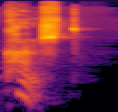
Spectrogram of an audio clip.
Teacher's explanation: на півдні зокрема це дуже характерно для Швейцарії ст читаємо як шт завжди незалежно від того де розташована ця комбінація букв у слові і вийде саме каншт ще одна фонетична відмінність південного діалекту полягає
